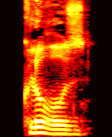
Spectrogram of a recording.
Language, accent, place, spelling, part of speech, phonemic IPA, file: French, France, Lyon, chlorose, noun, /klɔ.ʁoz/, LL-Q150 (fra)-chlorose.wav
- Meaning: chlorosis (yellow-green colouration of the skin)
